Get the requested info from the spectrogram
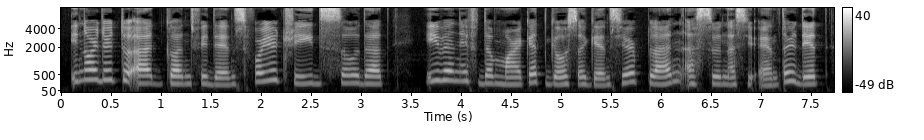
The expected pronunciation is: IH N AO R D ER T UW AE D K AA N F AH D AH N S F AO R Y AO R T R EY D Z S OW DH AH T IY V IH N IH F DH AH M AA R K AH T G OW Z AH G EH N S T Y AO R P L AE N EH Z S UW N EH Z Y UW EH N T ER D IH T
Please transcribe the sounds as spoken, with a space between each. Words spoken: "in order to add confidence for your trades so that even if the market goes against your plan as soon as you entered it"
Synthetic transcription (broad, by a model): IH N AO R D ER T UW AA D K AA N F AH D AH N S F AO R Y AO R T R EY D S OW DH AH T IY V IH N IH F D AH M AA R K AH T G OW S AH G EH N S T Y AO R P L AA N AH S UW N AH S Y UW EH N T ER D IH T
